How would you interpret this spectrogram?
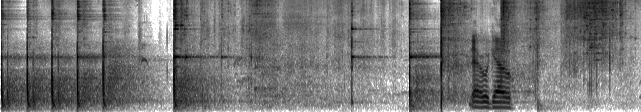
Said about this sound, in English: There's some broken glass here. We probably need more broken glass, though.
